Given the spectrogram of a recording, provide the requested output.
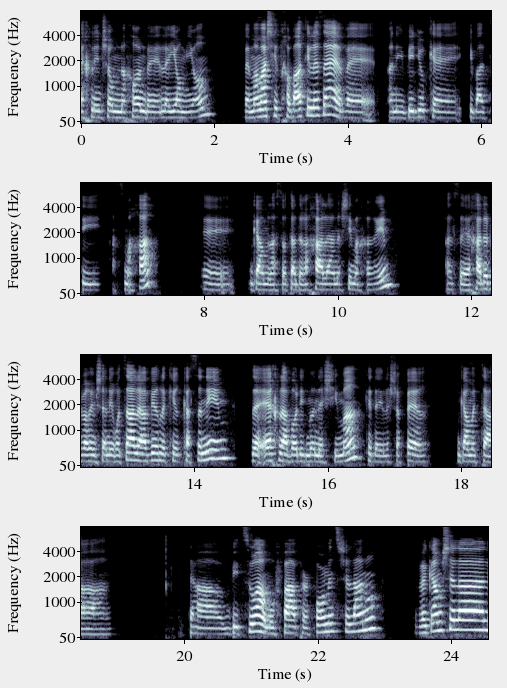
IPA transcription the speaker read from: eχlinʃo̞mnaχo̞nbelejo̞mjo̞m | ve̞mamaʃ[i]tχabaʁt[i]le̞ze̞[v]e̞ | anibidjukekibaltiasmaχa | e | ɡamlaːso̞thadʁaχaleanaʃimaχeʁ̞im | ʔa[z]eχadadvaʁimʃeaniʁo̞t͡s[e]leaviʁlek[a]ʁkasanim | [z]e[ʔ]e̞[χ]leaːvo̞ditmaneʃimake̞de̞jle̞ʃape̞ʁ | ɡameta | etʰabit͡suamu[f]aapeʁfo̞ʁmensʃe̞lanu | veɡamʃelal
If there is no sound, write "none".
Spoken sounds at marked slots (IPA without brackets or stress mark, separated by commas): i, i, v, z, a, i, z, ʔ, χ, f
